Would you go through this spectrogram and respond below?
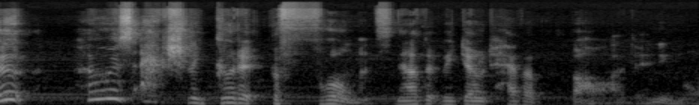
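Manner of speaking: dropping into a stage whisper. Speaking in character, asking the party who can perform now: whispering to the party. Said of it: "Rexnor just kinda whispers to the party".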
